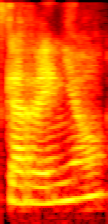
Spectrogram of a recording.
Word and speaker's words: Carreño: Today we have, and sorry if I mispronounce this, Ariel Carreno. It's Carreño.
